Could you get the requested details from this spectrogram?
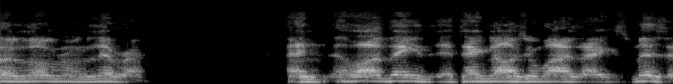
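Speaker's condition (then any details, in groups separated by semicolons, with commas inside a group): ALS/MND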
